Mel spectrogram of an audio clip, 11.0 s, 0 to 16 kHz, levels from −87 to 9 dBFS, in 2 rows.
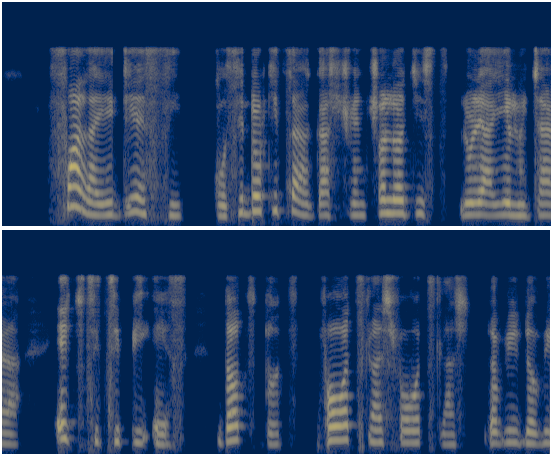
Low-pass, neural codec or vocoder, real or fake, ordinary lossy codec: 7.2 kHz; codec, 16 kHz, 4 kbps, X-Codec, HuBERT features, trained on general audio; fake; none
